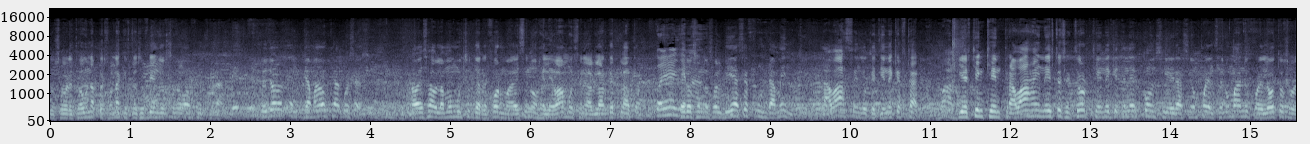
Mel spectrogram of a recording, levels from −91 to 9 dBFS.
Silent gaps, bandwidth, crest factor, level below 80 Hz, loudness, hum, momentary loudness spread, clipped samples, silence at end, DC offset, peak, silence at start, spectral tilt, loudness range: none; 15.5 kHz; 18 dB; -70 dBFS; -19 LUFS; none; 6 LU; under 0.1%; 0 s; under 0.1%; 0 dBFS; 0 s; -5.5 dB/octave; 2 LU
